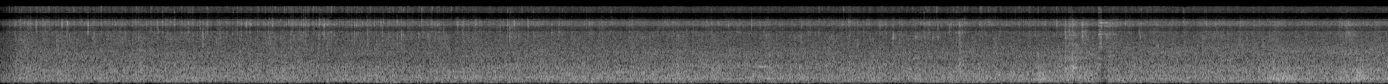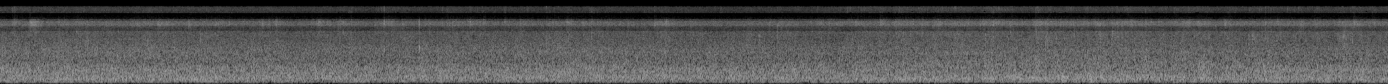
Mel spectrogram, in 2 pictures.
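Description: Steady rain falling and splashing on wet ground and puddles, an even continuous hiss.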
